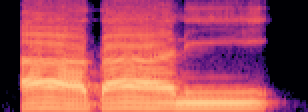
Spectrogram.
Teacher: menetapkan huruf ya dengan mensukunkannya dan dibaca panjang dua harakat menjadi atani.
